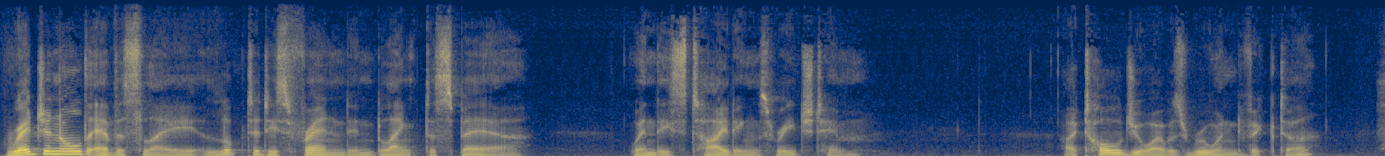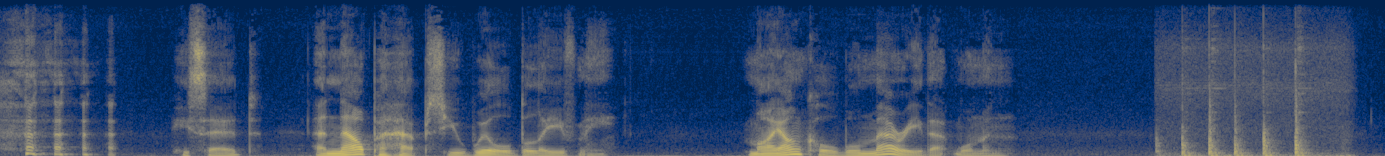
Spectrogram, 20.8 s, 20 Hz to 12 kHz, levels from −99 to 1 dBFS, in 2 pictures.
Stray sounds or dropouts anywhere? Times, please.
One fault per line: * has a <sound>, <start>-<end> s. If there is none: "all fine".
* has a laugh, 10.3-11.3 s
* has a thud, 19.0-20.6 s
